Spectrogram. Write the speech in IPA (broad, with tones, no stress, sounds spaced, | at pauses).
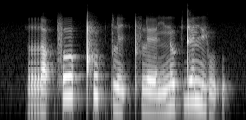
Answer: r a˨˩ p̚ f ɤː˥˩ p̚ kʰ u˥˩ k̚ p l i˨˩ ʔ pʰ l eː˩˦ ŋ n ɯ˦˥ k̚ d e˥˩ n j u˨˩ ʔ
